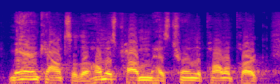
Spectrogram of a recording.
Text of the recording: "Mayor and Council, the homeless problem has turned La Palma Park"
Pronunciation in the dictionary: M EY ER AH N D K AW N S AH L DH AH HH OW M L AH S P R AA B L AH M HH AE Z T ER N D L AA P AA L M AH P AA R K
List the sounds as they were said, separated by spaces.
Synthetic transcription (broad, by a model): M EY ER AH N K AW N S L DH AH HH OW M AH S P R AA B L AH M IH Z T ER N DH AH P AA L M AH P AA R K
